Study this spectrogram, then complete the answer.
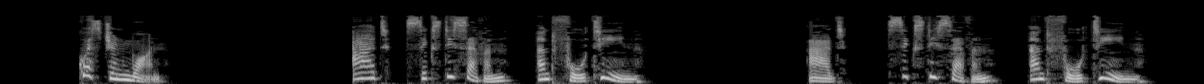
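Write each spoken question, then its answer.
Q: Add 67 and 14.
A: 81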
